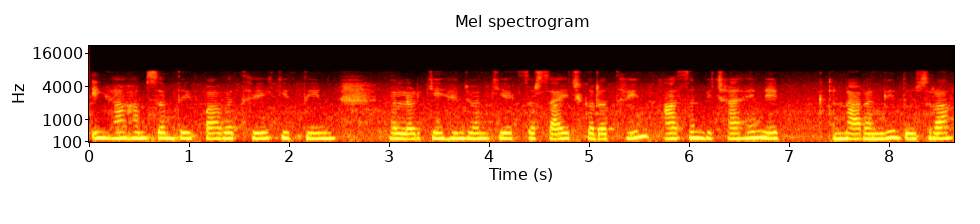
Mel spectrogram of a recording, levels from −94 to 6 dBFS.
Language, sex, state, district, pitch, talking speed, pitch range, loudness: Bhojpuri, female, Uttar Pradesh, Ghazipur, 230 Hz, 150 wpm, 220-240 Hz, -11 LUFS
